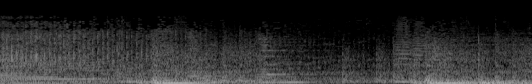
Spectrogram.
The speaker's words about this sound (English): This supercharged lawnmower engine with wings launched them both off into the skies like an angry bat out of a gold mine.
